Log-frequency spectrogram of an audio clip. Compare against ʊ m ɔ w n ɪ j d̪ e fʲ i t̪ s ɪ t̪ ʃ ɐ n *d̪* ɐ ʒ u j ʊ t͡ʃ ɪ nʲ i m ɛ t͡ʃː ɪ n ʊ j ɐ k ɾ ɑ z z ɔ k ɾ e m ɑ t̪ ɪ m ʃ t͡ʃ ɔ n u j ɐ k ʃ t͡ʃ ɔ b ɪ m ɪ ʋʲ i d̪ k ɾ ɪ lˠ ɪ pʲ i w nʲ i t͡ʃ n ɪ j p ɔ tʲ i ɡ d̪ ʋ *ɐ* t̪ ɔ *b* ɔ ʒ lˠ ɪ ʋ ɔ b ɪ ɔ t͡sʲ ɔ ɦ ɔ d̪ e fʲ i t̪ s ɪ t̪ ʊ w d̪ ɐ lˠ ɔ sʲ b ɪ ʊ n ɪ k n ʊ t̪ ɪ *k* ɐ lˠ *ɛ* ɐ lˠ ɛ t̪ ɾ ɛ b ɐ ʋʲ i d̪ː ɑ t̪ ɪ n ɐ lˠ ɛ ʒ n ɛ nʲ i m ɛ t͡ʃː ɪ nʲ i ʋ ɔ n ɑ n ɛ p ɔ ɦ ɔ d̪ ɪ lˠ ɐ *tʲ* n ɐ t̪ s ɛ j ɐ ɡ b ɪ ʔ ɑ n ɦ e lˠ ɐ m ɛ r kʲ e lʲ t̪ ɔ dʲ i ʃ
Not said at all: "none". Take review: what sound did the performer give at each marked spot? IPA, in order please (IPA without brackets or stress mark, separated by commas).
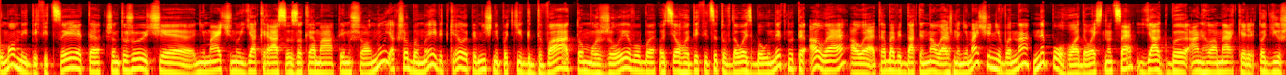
t̪, ɑ, m, ʔ, ɛ, sʲ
